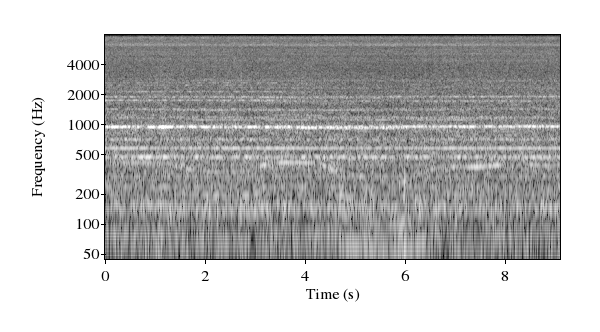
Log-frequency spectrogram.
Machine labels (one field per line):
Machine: fan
